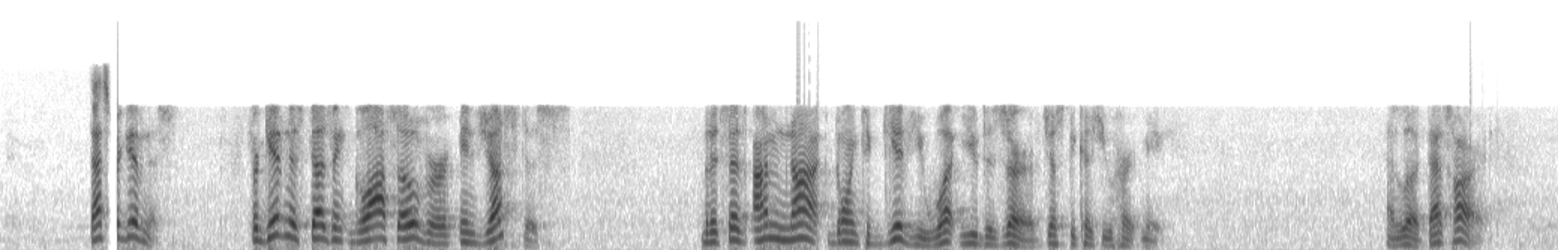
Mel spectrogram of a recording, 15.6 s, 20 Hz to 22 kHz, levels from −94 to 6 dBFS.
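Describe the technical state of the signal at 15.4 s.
At 15.4 s the speech is still in a fallback to narrowband, which begins at about 1.18 s and runs to the end of the clip. The call has dropped from the lightly coded HD Voice band, which fits AMR-WB at 12.65 kbit/s, to an older narrowband codec such as GSM full rate, so nothing above 4 kHz survives. The voice sounds duller and rougher. On a spectrogram the energy stops at a flat 4 kHz ceiling.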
